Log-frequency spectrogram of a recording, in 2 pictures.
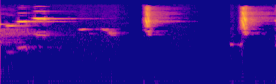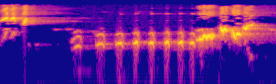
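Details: White-rumped shama song used to get captive birds singing: scattered high chirps, then a steady series of evenly spaced lower notes quickening into a loud warbled flourish.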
